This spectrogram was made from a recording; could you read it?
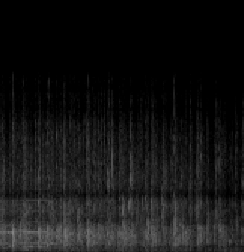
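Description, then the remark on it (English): An audience applauds steadily, many hands clapping in a dense, crackling wash that holds at an even, fairly loud level for a few seconds. “Let's give a round of applause to this guy right here.”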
